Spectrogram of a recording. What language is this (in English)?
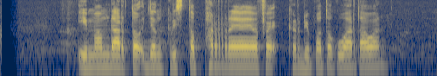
Sundanese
